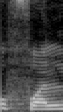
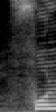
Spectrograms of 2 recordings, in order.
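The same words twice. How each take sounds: First: फल with unrounded 'uh' in place of 'oo'; wrong vowel demo. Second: फुल with short u, not 'uh'; short-u pronunciation. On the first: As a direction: say फल with an 'uh' vowel, rhyming with 'dull'. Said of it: "इसको फल नहीं पढ़ेंगे". (फल में उ की जगह अ का उच्चारण) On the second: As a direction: say फुल with a short rounded 'oo', as in 'book'. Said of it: "फुल पढ़ेंगे". (फुल में छोटे उ का उच्चारण) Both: Shown as a demonstration.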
